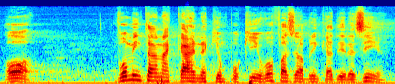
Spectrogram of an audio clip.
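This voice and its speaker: A Brazilian pastor preaches with a bright, forceful voice. He coaxes his congregation and then urges them on loudly. The sound rings with the long echo of a church hall. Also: medium pitch, rapid-fire. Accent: Brazilian Portuguese. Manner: exhorting the congregation, coaxing then urging loudly. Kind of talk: sermon.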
